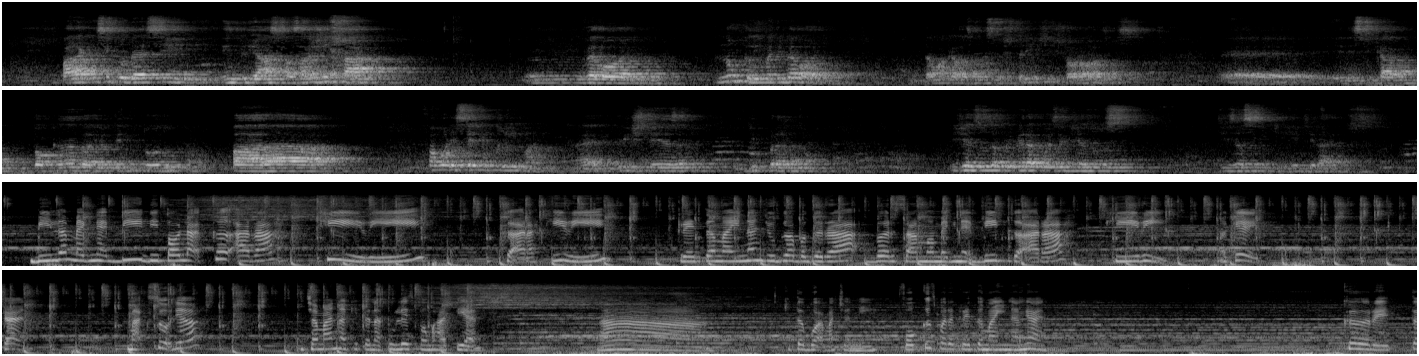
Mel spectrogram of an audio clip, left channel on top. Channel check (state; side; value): different; both; correlation 0.00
